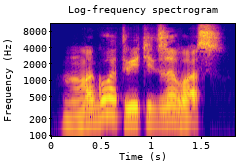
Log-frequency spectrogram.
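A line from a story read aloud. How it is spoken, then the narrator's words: Dry businesslike tone. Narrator (Russian): произнес суховатым деловым тоном, в котором уже не было и следа добродушия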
